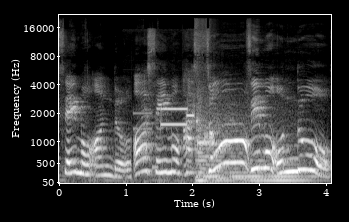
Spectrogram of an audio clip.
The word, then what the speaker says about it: samoondoh: Gift from Samo Ondo. Sorry, it's Seimo Ondo.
